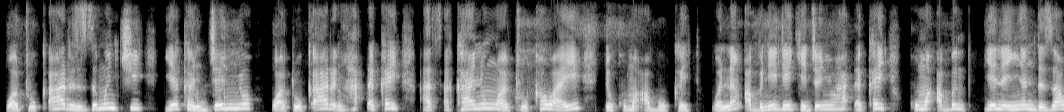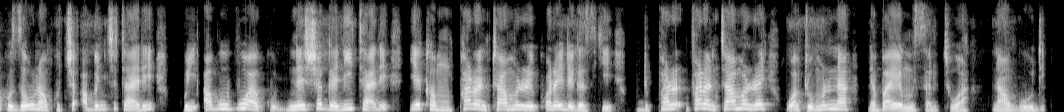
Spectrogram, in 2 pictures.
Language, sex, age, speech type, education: Hausa, female, 46-60, spontaneous, tertiary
